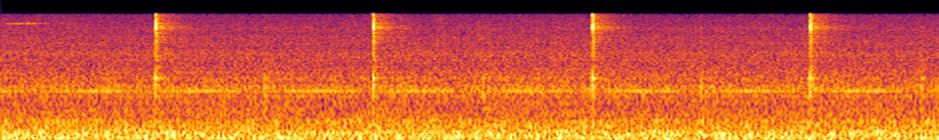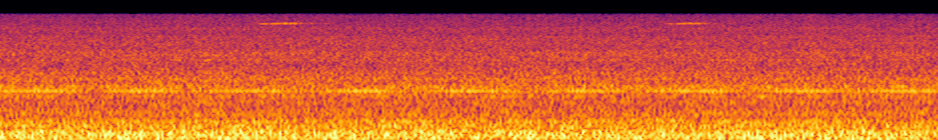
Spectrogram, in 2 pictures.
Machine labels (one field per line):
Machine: valve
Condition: normal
